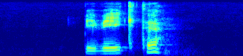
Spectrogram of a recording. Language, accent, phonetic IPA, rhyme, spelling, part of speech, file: German, Austria, [bəˈveːktə], -eːktə, bewegte, adjective / verb, De-at-bewegte.ogg
- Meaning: inflection of bewegt: 1. strong/mixed nominative/accusative feminine singular 2. strong nominative/accusative plural 3. weak nominative all-gender singular 4. weak accusative feminine/neuter singular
